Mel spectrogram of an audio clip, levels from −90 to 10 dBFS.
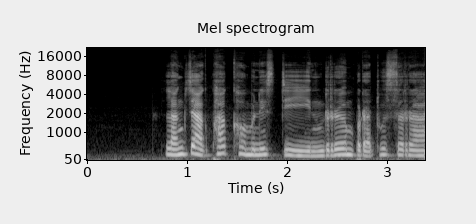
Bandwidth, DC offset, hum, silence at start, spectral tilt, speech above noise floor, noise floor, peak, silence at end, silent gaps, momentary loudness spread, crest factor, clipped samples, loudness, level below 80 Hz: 16 kHz; under 0.1%; none; 0.8 s; -5.5 dB/octave; 35 dB; -53 dBFS; -2 dBFS; 0 s; none; 6 LU; 16 dB; under 0.1%; -18 LUFS; -46 dBFS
